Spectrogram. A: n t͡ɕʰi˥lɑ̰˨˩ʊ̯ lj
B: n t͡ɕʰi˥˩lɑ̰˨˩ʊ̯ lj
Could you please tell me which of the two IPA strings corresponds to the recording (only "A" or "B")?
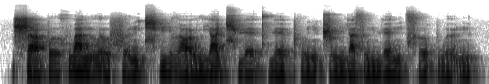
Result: B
